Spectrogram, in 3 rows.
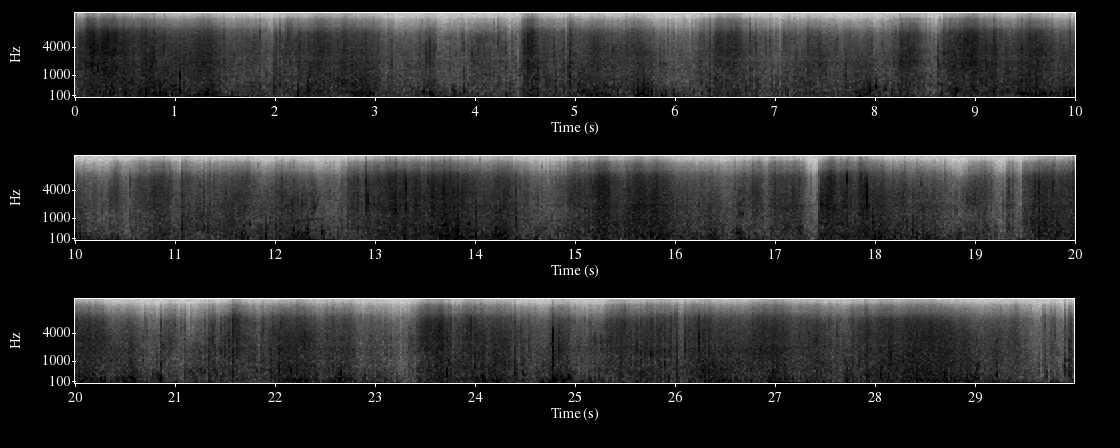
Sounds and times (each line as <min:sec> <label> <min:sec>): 0:00.0 walking though grass slowed down 0:29.9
